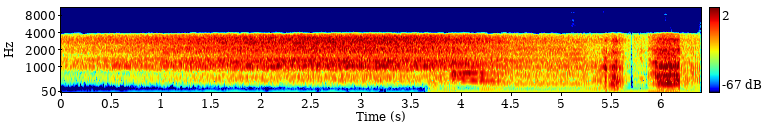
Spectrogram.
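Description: A steady hiss of static, narrow in range like sound through a radio, fades in and runs on. About two-thirds of the way through, pitched tones come in beneath it, and two short loud bursts come near the end.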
